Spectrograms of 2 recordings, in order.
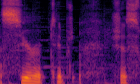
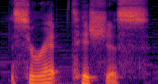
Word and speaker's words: surreptitious: say it in a syruptitious way I think serup I'm saying syrup because I'm stupid Sur surreptitious surreptitious iously surreptitious I know the word but but you said it wrong in my mind like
